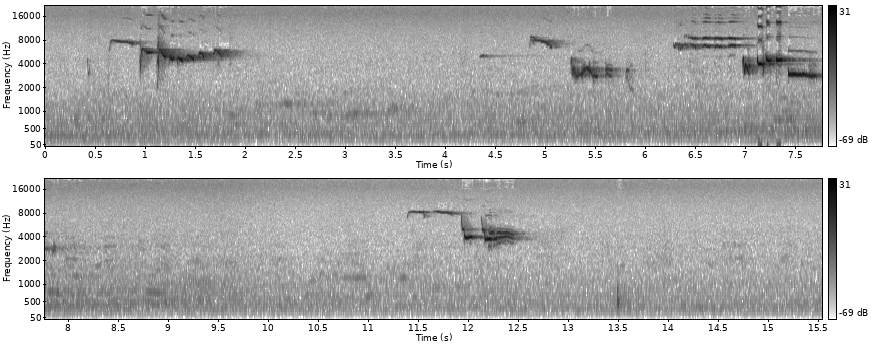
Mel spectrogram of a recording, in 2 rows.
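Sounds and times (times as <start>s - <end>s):
European robin Erithacus rubecula singing: 0.0s - 9.0s, 11.3s - 12.7s.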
